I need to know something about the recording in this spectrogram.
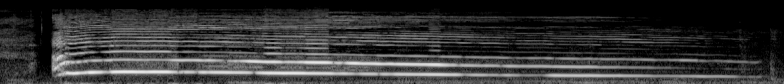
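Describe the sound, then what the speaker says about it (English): A creature's long, loud howl in a tabletop game session rises sharply, then holds and slowly falls in pitch for about seven seconds, alone without talk. "it locks eyes and throws its head back for a long howl"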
